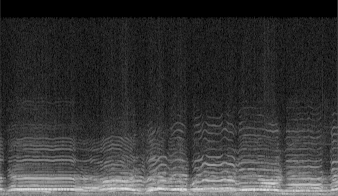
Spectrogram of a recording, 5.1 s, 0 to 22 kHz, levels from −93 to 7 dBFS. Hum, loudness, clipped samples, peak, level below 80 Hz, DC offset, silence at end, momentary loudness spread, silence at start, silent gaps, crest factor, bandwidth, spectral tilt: none; -14 LUFS; under 0.1%; -2 dBFS; -48 dBFS; under 0.1%; 0 s; 6 LU; 0 s; none; 12 dB; 8.4 kHz; -4 dB/octave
